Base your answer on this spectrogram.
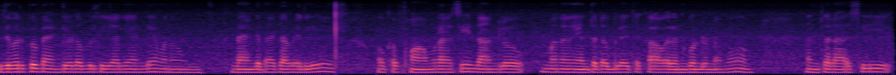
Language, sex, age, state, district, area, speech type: Telugu, male, 18-30, Andhra Pradesh, Konaseema, rural, spontaneous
